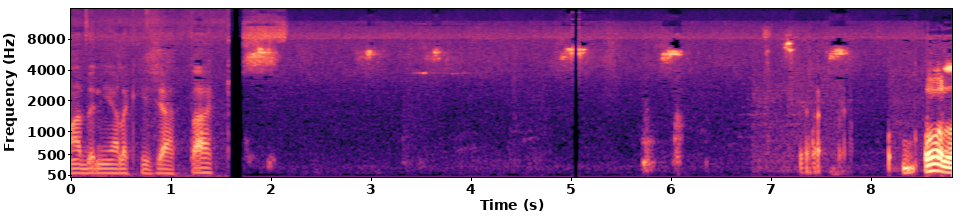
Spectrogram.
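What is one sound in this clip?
A man speaks calmly into a phone microphone, close up.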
